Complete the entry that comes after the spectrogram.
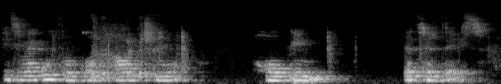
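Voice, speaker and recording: A woman's voice: mid-range voice, flat delivery, slow pace, mellow, a little hiss or hum. Woman answering in a roomy hall. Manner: hesitant, many fillers. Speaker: plenary speaker. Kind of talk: conference Q&A answer. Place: conference hall. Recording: roomy hall, far from the mic, dull.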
